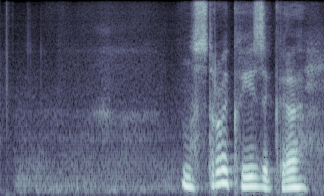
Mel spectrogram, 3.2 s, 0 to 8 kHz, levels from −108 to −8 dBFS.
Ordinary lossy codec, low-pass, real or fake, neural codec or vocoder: none; none; fake; codec, 16 kHz, 0.8 kbps, ZipCodec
